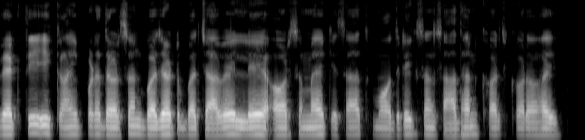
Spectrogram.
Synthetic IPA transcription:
ʋjəkt̪iikãːĩpɾəd̪əɾsənbəd͡ʒəʈbət͡ʃaːweleɔːɾsəməjkesaːt̪ʰmɔːd̪ɾɪksə̃nsaːd̪ʱənkʰəɾt͡ʃkəɾoɦɛi

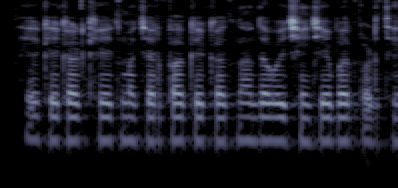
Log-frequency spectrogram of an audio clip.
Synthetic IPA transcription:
ekekaʈkʰet̪mɐt͡ɕaɾpakekat̪nad̪əʋəjt͡ɕʰĩt͡ɕebəɾpə̰ɽt̪ʰe

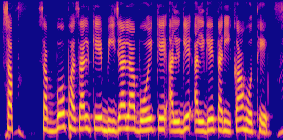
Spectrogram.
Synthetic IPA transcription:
sɐbːopʰɐsəlkebiːd͡ʒalaboːjkeʔɐlɡeʔɐlɡet̪ɐɾiːkaɦoːt̪ʰeː

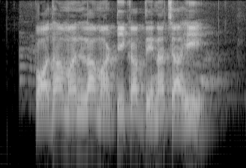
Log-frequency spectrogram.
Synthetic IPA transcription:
pɔːd̪ʱamɐnlamaːʈikɐp̚d̪eːnat͡ʃaːɦieː

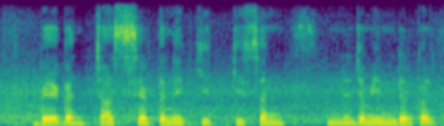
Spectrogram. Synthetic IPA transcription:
beːɡənt͡ʃaːseɾt̪ɐneki | kɪsən | d͡ʒɐmiːnɖɐɾkəɾ

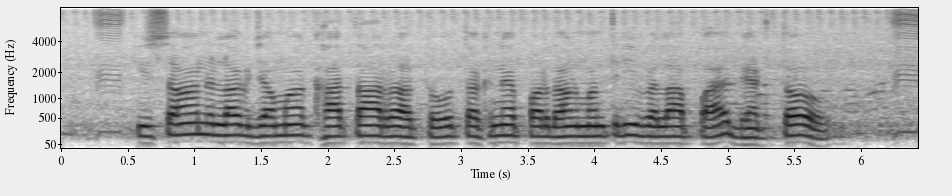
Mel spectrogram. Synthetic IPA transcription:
kisanləɡd͡ʒəmakʰat̪aɾəɦt̪ot̪əkʰnepɾəd̪ʱanmənt̪ɾibelapajbʱeʈt̪o

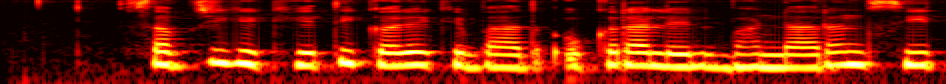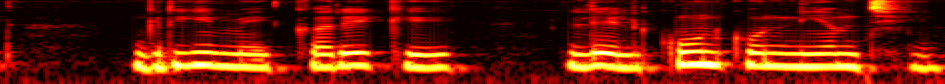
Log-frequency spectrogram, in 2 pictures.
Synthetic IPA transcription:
səbd͡ʒikekʰet̪ikəɾekebad̪o̰kɾalelbʱəɳɖaɾənsit̪ | ɡɾimẽkəɾeke | lelkonkonːijəmt͡ʃʰi

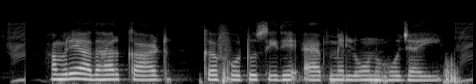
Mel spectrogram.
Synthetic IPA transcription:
həmɾeaːd̪ʱaːɾkaːɾɖ | kafoːʈosid̪ʱeʔɛːpmẽloːnɦod͡ʒaːi

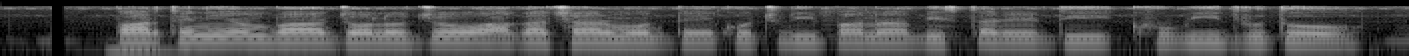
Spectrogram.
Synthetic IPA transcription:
paɾt̪ʰenijambad͡ʑɔlod͡ʑoaɡat͡ɕʰaɾmod̪ʱːekot͡ɕɾipanabist̪aɾeɾd̪ikʰubid̪ɾut̪o

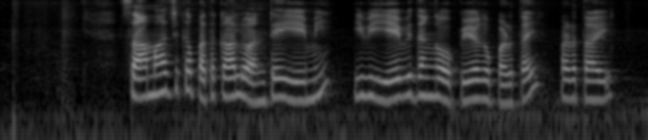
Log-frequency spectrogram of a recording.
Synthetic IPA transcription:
saːmaːd͡ʒikɐpɐt̪ɐkaːluɐɳʈe̞ːeːmiː | ʋieːʋid̪ʱɐŋɡaːupɐjɔːɡɐpɐɽɐt̪aːjpɐɽɐt̪aːji

